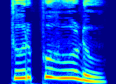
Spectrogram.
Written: ತುರ್ಪುಹೂಡು

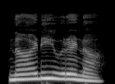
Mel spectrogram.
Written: ನಾಡೀವ್ರಣ

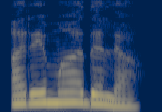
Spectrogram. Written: ಅರೆಮಾದಲ

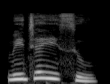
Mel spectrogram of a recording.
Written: ವಿಜಯಿಸು

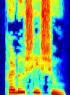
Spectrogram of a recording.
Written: ಕಡುಸಾಸ

